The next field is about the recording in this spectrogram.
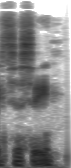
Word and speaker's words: Cissy: So it's spelled Cissy, Sissy.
